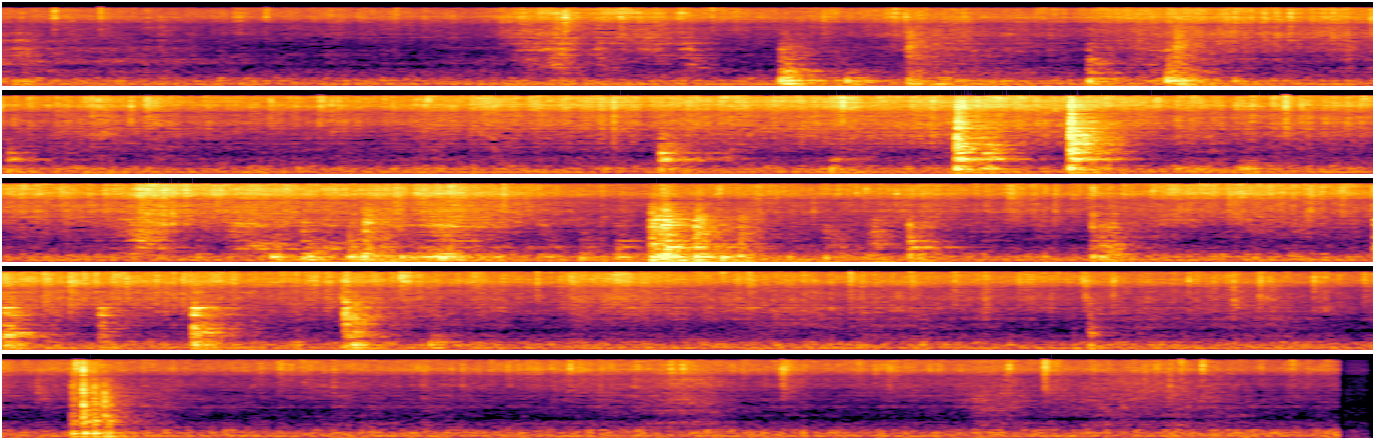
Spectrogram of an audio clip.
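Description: A spatula scraping and tapping in a non-stick frying pan as small egg-and-cheese fritters are turned and broken up, in scattered clicks and scrapes that are busiest about halfway through. Under it, a steady low sizzle of food cooking.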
